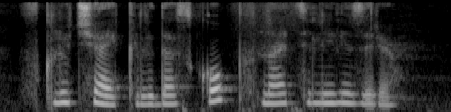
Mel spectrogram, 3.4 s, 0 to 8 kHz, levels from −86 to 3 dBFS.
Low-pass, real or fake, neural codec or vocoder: 7.2 kHz; real; none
